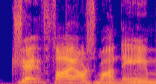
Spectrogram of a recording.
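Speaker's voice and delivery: put-on big, loud, oversized, weird Scottish accent. Imitating a talking Jetfire toy's line: Jetfire toy's big weird Scottish accent. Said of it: "in a big, weird Scottish accent".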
